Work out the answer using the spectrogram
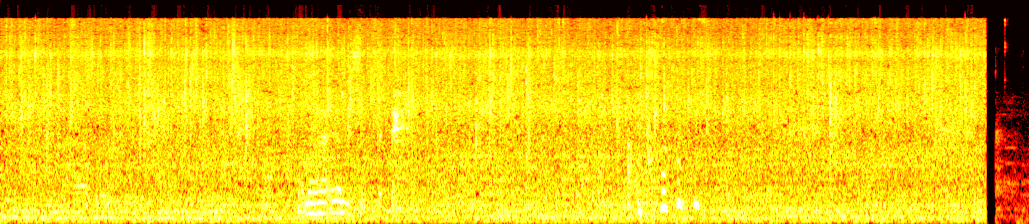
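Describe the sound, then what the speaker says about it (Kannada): Steady rain falls outdoors as a broad, constant wash of patter, fairly close and continuous, while a person speaks briefly over it before the sound cuts off abruptly near the end. "ಹಾಗೇನೆ ನಮಗೆ ಇಲ್ಲಿ ಸ್ವಲ್ಪ ಮಳೆ ಬರ್ತಾ ಇದೆ"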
